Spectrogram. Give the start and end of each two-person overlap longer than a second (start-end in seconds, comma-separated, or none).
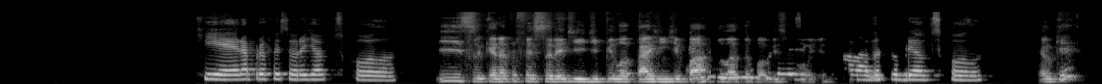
6.9-8.3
